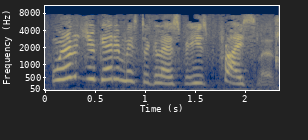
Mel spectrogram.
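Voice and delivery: very high, amused exclamation; delighted gushing. Acted. Tourist woman to Mister Gillespie about Clive, delighted gushing. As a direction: gush over the entertaining beachcomber.

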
